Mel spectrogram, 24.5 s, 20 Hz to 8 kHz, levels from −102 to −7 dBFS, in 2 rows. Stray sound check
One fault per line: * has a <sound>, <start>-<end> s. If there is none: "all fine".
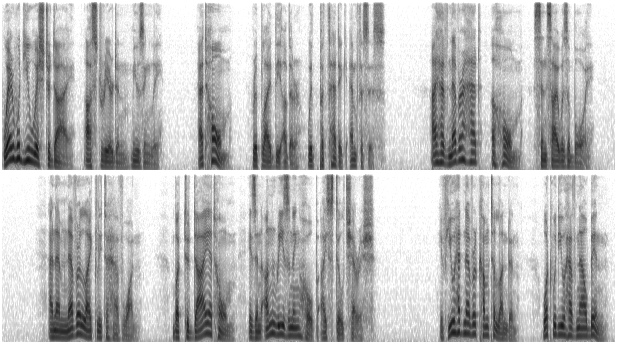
all fine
